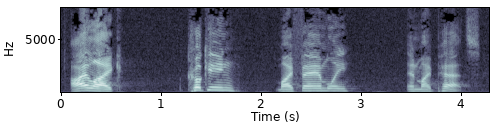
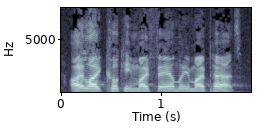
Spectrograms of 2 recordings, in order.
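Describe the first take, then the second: First: There is a pause after "cooking". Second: There is no pause after "cooking".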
